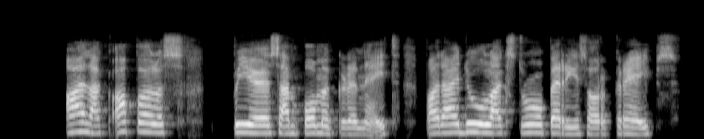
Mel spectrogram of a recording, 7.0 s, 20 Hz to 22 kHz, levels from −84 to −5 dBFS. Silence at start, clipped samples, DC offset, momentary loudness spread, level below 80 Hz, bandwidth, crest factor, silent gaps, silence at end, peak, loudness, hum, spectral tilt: 0.65 s; under 0.1%; under 0.1%; 11 LU; -72 dBFS; 8 kHz; 18 dB; 2.16-2.31 s; 0.3 s; -2 dBFS; -18 LUFS; none; -3 dB/octave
